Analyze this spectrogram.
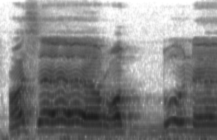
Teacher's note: سین پر کھڑا زبر ہے، ایک الف کے مقدار کھینچیں گے، را کو موٹا پڑھیں گے، نون کے بعد الف ہے، اس الف پر مد ہے، اس مد کو تین الف کے مقدار کھینچ کر پڑھیں گے۔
